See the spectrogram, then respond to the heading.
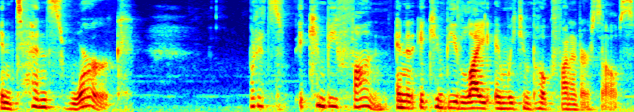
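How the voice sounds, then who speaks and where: With an American accent, a woman speaks fairly slowly at a very deep, low pitch, showing vocal fry and ordinary pitch variation. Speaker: podcast co-host. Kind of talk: casual chat.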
